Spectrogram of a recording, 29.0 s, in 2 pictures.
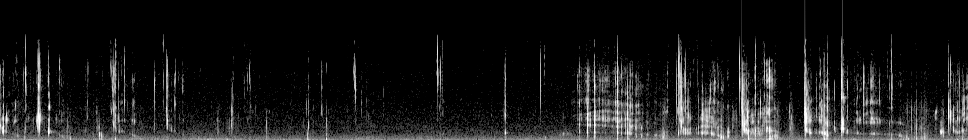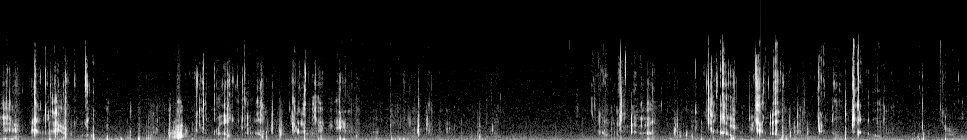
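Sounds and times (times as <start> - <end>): chewing juicy cherries: 0.0 - 5.4, 7.5 - 22.1, 23.2 - 29.0
wet squishing and smacking: 8.7 - 22.0, 23.4 - 28.8.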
